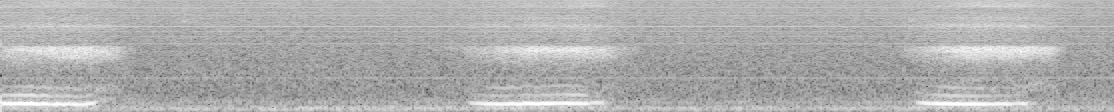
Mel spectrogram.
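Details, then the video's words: Sleeping house cat Tuxie snores as he dreams, heard indoors at night-dim lighting; three steady humming snores repeating about every two and a quarter seconds, each carrying a low tone with a hissy upper edge. "Somebody is dreaming & snoring!!"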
